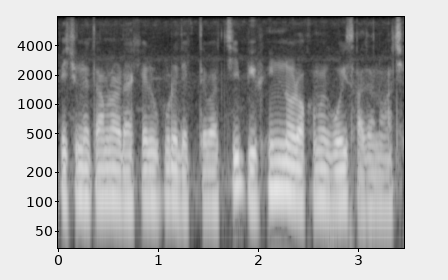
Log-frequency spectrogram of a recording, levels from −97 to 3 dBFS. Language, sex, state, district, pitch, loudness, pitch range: Bengali, male, West Bengal, Purulia, 105 Hz, -17 LUFS, 100-110 Hz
